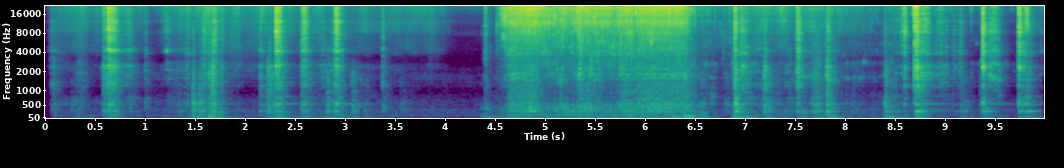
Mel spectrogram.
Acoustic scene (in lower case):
kitchen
